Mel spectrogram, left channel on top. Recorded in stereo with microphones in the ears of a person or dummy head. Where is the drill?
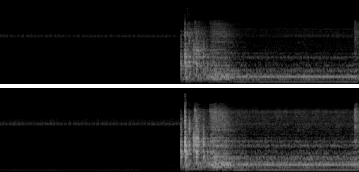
35° right (ahead or behind), 0.6 m.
